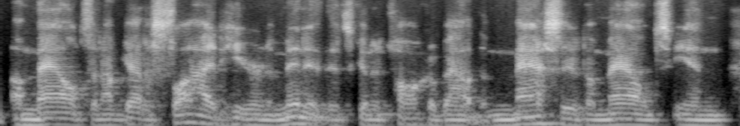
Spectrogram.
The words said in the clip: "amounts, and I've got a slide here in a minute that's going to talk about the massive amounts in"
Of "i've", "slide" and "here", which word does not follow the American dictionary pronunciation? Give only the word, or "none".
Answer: none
